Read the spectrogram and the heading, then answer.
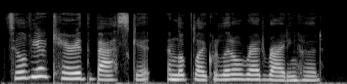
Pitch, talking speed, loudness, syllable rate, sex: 235 Hz, 190 wpm, -17 LUFS, 5.6 syllables/s, female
